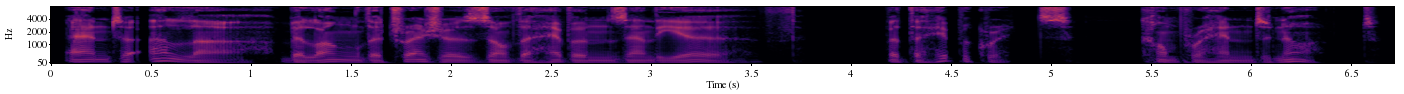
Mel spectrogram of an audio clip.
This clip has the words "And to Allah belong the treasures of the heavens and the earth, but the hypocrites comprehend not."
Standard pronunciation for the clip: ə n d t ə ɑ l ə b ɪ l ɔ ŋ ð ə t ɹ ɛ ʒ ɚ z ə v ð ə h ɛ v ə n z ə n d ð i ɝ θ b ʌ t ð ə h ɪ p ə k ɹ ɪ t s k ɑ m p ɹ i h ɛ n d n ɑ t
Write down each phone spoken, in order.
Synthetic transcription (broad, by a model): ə n t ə ɑ l ə b ɪ l ɔ ŋ ð ə t ɹ ɛ ʒ ɚ z ə v ð ə h ɛ v ə n z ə n ð i ɝ θ b ʌ t ð ə h ɪ p ə k ɹ ɪ t s k ɑ m p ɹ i h ɛ n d n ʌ t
